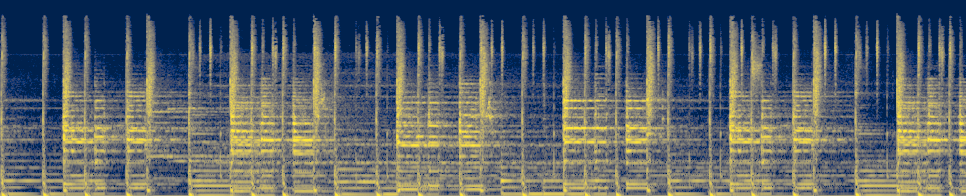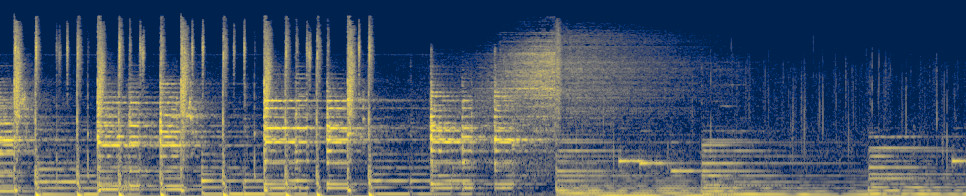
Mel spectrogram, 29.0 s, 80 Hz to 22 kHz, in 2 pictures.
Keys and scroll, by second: 4.3 x, 5.0 space, 8.5 x, 9.8 super+c, 10.0 super+v, 10.7 super+c, 10.9 super+v, 11.6 x, 13.3 super+c, 13.6 super+v, 14.2 super+c, 14.4 super+v, 15.5 x, 16.2 space.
